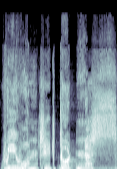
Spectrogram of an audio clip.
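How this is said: It sounds menacing and evil.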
